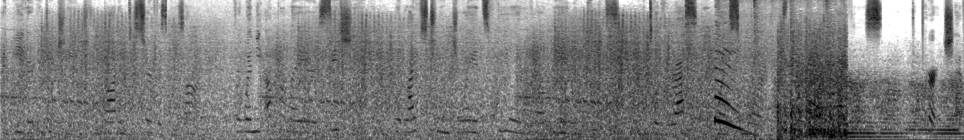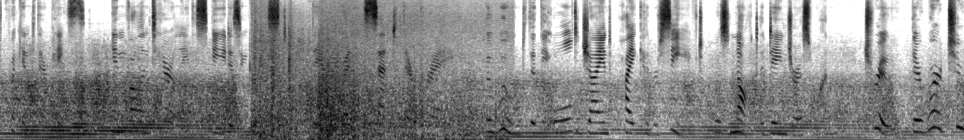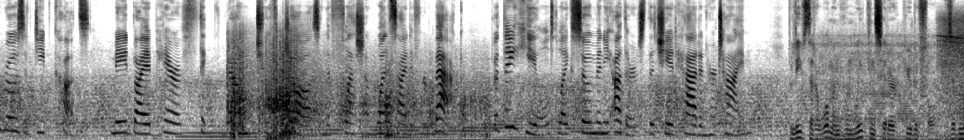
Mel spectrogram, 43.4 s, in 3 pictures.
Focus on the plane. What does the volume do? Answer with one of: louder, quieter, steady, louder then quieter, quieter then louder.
louder then quieter.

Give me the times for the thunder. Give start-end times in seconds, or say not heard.
10.7-12.8, 18.2-22.2, 32.3-36.3.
